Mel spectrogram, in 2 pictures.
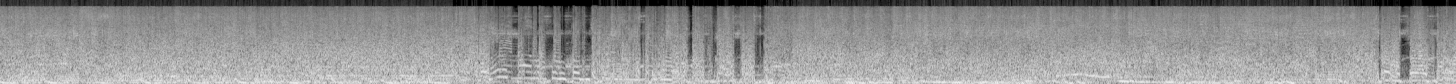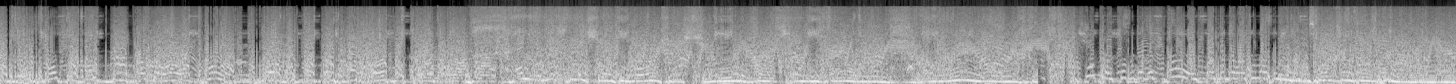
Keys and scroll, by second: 4.5 Page_Down, 13.5 Page_Down, 25.0 Page_Down.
